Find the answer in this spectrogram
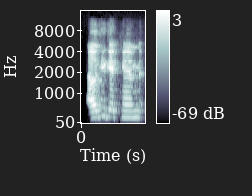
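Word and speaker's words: Elgygytgyn: Oh, Julie, I'm gonna botch this pronunciation, at the lake. Help me out here. Say it again. Elgigitkin Scientific Drilling Program in Northeast, in Arctic Russia.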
